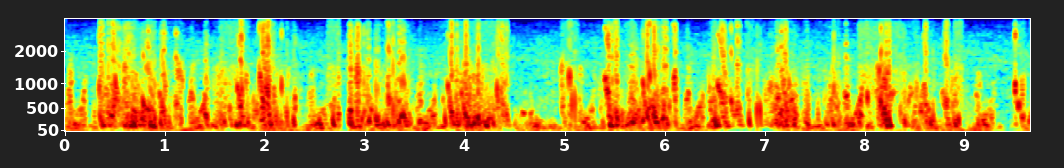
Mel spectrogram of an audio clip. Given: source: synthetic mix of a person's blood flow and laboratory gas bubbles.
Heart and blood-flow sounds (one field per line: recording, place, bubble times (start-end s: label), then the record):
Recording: Doppler ultrasound of blood flow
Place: precordium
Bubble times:
0.26-1.20 s: bubbles
1.47-2.34 s: bubbles
2.62-2.78 s: bubbles
2.81-3.50 s: bubbles
3.74-4.46 s: bubbles
4.93-5.17 s: bubbles
5.32-6.14 s: bubbles
6.41-7.46 s: bubbles
7.49-7.79 s: bubbles
7.91-8.98 s: bubbles
9.46-9.66 s: bubbles
From the record:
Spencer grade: 4 (maximum detectable bubble signal sounding continuously throughout systole and diastole of every cardiac period, and overriding the amplitude of the normal cardiac signals)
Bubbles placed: only in the low amplitude regions of the cardiac cycle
